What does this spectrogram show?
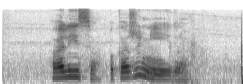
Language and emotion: Russian, sad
